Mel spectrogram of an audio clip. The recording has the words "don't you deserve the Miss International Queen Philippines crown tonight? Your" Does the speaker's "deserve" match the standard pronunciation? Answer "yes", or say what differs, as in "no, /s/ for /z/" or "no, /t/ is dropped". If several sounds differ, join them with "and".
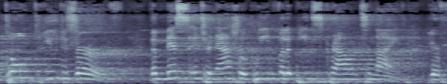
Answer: yes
